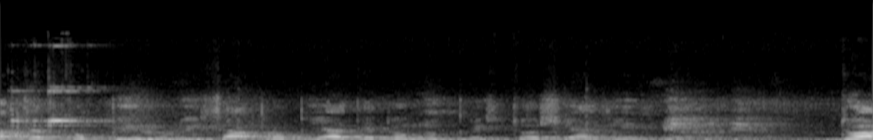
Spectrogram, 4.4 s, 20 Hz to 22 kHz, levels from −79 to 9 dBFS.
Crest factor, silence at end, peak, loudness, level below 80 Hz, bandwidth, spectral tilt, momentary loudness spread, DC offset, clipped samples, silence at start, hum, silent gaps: 22 dB; 0 s; -4 dBFS; -27 LUFS; -60 dBFS; 16.5 kHz; -4.5 dB/octave; 13 LU; under 0.1%; under 0.1%; 0 s; none; none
